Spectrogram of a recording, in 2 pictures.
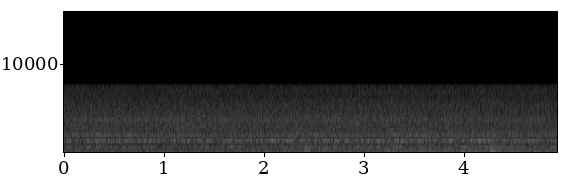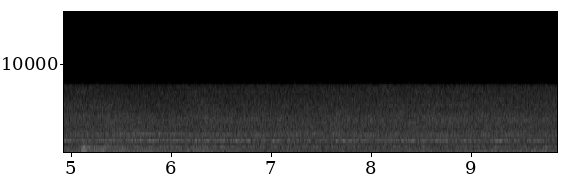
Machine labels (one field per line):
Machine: pump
